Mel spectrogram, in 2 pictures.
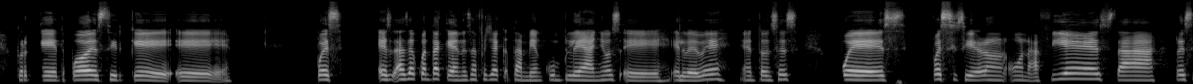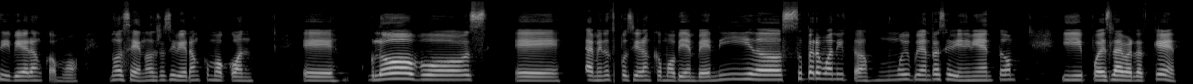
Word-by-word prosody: porque, 200 -2 0
te - - -21
puedo 210 +1 +2
decir 215 -1 +3
que, 195 -4 +3
eh, 170 -6 -1 0.8
pues, 225 -1 +3 0.3
es 220 -1 +2
haz 230 - +1
de 255 - 0
cuenta 250 0 0
que 215 -4 +3
en 200 - +1
esa 225 +3 -7
fecha, 230 0 -4
que - - -14
también 190 -3 -3
cumple 210 -1 -2
años, 200 +3 +1
eh, 170 -1 -3
el 195 -1 -5
bebé, 210 +4 -2
entonces, 200 +3 -3 0.4
pues 205 -2 +6 0.2
pues, 240 -1 +7
hicieron 205 -2 -2
una 200 -4 -8
fiesta, 230 -3 +2 0.2
recibieron 190 -4 -1
como 150 -4 -13 0.3
no 215 +2 -5
sé, 195 -4 0
nos 185 +1 -9
recibieron 205 -1 -4
como 200 -3 -8
con, 180 -2 -5 0.5
eh, 175 -1 -1 0.3
globos, 220 -2 +3 0.3
eh, 175 -1 +1 0.2
también 200 -2 -1
nos 215 - -10
pusieron 200 -1 -5
como 190 -2 -8
bienvenidos, 220 +5 0
superbonito, 250 -6 -2
muy 205 +5 -11
buen 225 -1 -4
recibimiento, 215 -1 -3 0.4
y 210 0 -1
pues, 200 -1 0
la 210 - +4
verdad, 185 -2 -1
que 225 -8 +3
205 Hz, 135 wpm, -27 LUFS, 190-225 Hz, 0.8 s, pues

